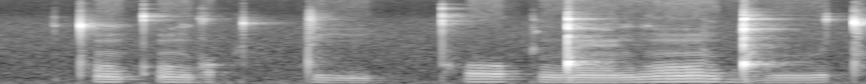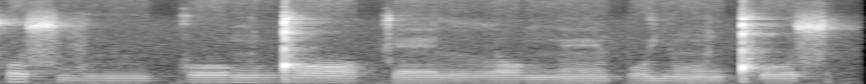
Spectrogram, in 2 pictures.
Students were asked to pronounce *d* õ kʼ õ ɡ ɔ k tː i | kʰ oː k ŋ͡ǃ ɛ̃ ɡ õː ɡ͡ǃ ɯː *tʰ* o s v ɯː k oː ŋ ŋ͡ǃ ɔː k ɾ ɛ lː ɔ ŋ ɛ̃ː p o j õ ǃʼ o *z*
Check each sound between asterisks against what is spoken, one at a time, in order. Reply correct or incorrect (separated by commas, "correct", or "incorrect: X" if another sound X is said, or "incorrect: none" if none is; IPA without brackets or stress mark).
incorrect: tʼ, correct, incorrect: s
